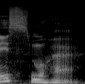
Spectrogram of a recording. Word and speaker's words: ismuha: Di sini ismun ini hamzah wasal ya. Hamzah wasal. Jadi membacanya disambung ya tidak boleh diputus ya. Li zamilatun ismuha. Bukan seperti itu yang benar. Yang benar adalah li zamilatun ismuha. Ya, kita perhatikan lagi ya.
